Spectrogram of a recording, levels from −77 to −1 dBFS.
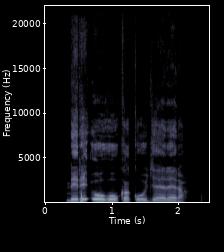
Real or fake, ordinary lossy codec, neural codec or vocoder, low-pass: fake; none; vocoder, 44.1 kHz, 128 mel bands, Pupu-Vocoder; none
